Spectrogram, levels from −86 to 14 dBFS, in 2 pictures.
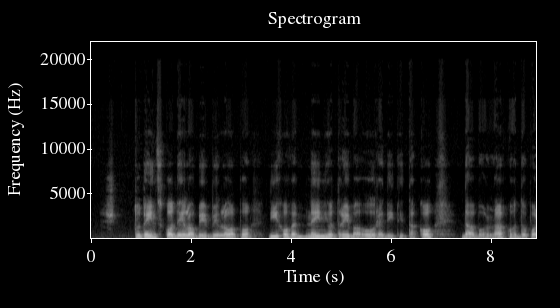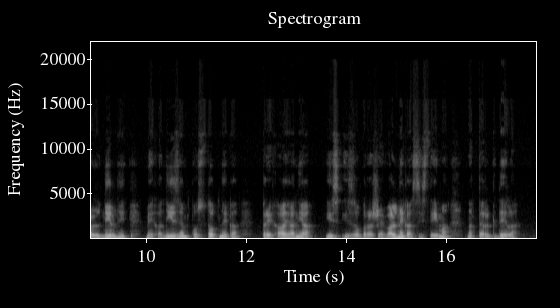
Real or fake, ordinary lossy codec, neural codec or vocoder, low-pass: real; Opus, 32 kbps; none; 19.8 kHz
